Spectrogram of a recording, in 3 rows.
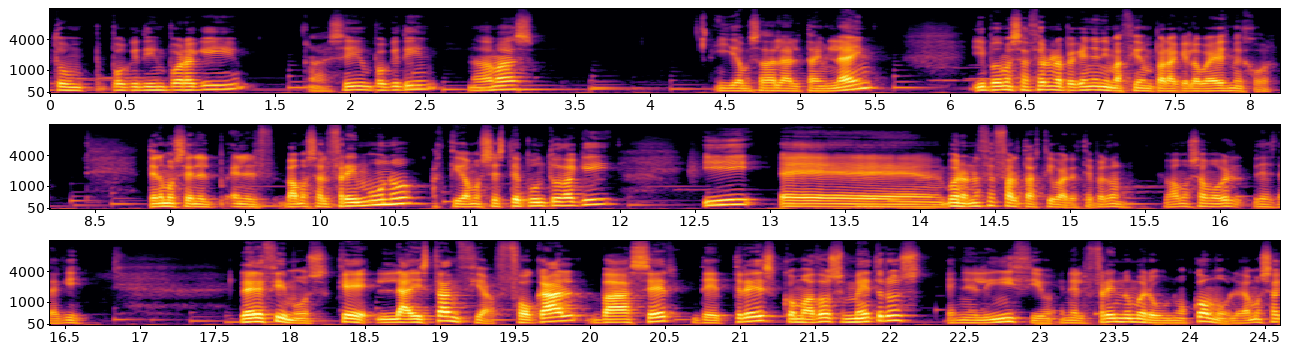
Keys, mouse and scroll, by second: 0.1-2.2 drag, 5.2 click, 6.4-8.1 drag, 11.3 click, 15.3 click.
